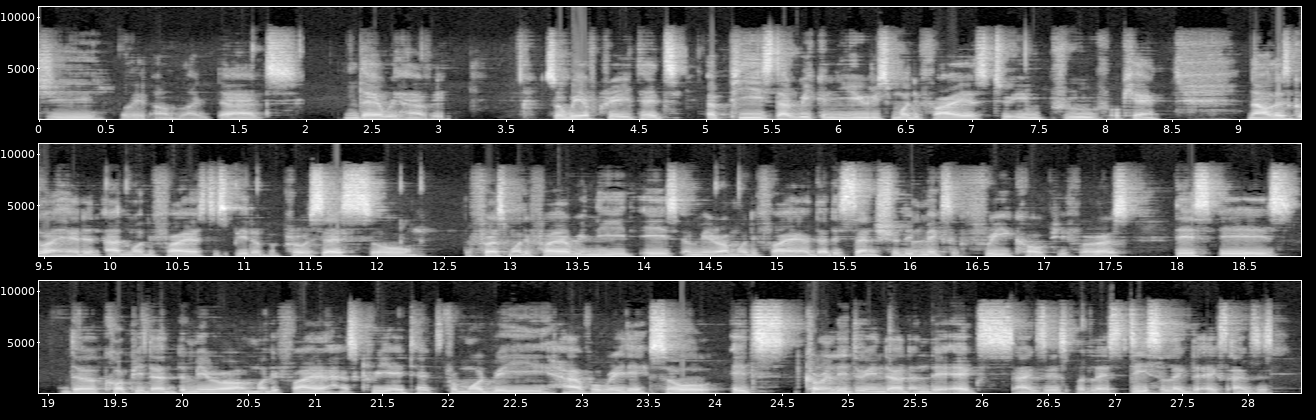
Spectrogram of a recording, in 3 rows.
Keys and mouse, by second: 0.1 g, 0.6 middle click, 1.6 click, 2.0-9.9 shift+middle drag, 2.0 g, 9.9-11.1 drag, 11.1-12.2 middle drag, 12.2-26.7 drag, 26.7-28.1 middle drag, 28.1-28.4 drag.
